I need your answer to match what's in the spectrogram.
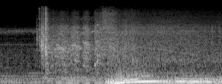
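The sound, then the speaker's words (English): The engine of an electric blue 1964 Mustang convertible cranks over and catches, then revs up into a deep, steady rumble, loud with no one speaking. “The car was a 1964 Mustang convertible, a sleek electric blue”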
